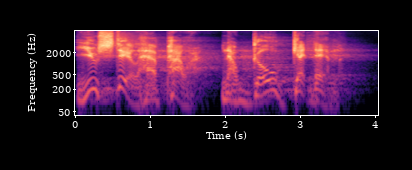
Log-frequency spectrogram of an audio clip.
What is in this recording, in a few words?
Male Human Behind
